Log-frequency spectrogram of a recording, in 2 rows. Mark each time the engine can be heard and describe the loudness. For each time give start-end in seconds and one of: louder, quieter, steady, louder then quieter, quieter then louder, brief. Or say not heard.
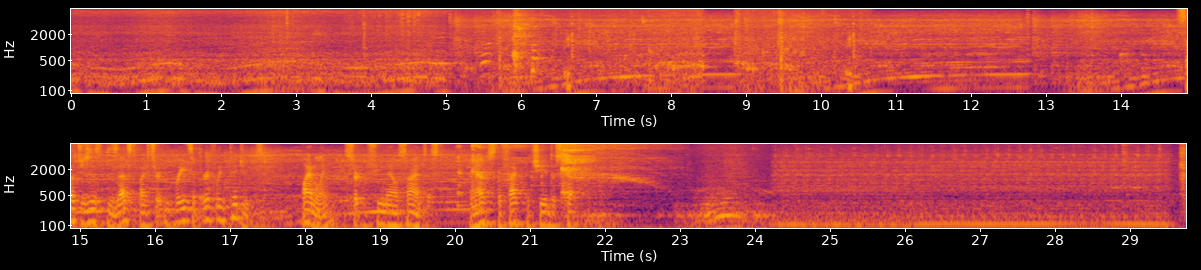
0.0-29.7 steady.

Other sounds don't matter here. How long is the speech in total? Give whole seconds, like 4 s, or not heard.
7 s.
